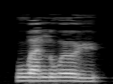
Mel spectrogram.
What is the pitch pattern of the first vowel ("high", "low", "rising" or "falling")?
low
